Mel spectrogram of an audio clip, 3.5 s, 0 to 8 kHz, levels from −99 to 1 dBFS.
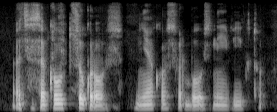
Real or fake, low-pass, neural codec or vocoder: fake; 7.2 kHz; vocoder, 44.1 kHz, 128 mel bands every 256 samples, BigVGAN v2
